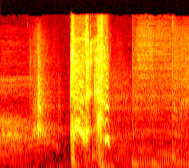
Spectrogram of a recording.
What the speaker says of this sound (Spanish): Mamá, me pongo a estornudar de los nervios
